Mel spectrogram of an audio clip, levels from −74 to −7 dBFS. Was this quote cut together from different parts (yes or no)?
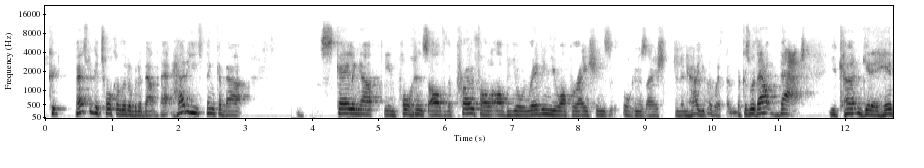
yes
